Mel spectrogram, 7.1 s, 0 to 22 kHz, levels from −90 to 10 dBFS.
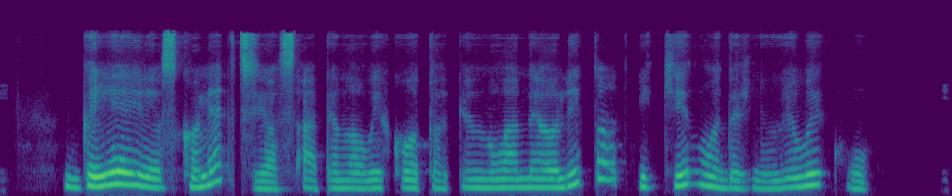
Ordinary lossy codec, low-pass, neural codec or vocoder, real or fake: Opus, 24 kbps; 10.8 kHz; codec, 24 kHz, 0.9 kbps, WavTokenizer, medium music audio release; fake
